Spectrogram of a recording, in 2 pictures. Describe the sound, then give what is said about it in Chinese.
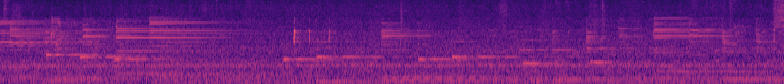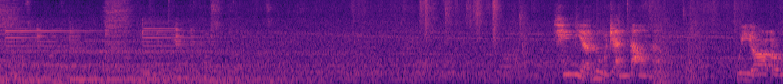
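A subway train's steady roaring wind and rumbling track noise fill the whole stretch, heard inside an empty carriage, with humming tones layered over it and a louder rattling burst near the end. “然后旁边是地铁的呼呼的风声、轨道声，然后没有其他的声音。”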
